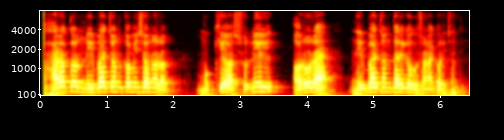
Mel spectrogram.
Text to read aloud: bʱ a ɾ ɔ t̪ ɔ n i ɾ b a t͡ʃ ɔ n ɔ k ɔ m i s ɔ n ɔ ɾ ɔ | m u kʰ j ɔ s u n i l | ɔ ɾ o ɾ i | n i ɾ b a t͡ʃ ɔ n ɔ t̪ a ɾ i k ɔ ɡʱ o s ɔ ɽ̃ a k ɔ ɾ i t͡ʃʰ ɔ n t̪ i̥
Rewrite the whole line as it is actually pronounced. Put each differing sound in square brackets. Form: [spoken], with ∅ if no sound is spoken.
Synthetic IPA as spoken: bʱ a ɾ ɔ t̪ ɔ n i ɾ b a t͡ʃ ɔ n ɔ k ɔ m i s ɔ n ɔ ɾ ɔ | m u kʰ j ɔ s u n i l | ɔ ɾ o ɾ [a] | n i ɾ b a t͡ʃ ɔ n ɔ t̪ a ɾ i k ɔ ɡʱ o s ɔ ɽ̃ a k ɔ ɾ i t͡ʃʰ ɔ n t̪ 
